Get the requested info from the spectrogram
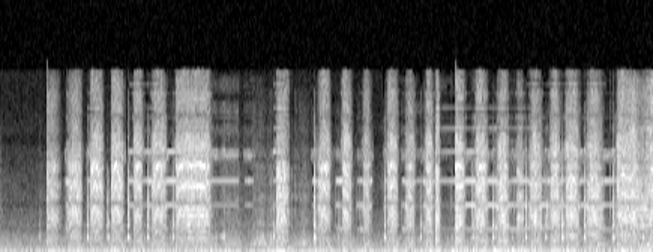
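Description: Small electric motors and plastic gears of a LEGO Technic remote-controlled climbing vehicle working under load: a rapid, irregular clicking and rasping over a faint steady hum.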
